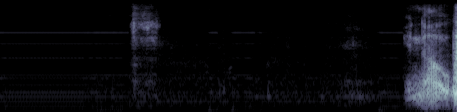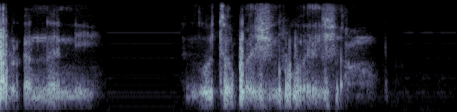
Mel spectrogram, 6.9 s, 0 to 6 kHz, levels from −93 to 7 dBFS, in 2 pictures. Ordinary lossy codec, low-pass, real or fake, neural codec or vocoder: none; 5.4 kHz; fake; vocoder, 22.05 kHz, 80 mel bands, HiFi-GAN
